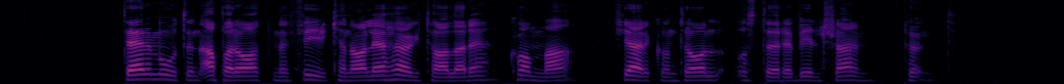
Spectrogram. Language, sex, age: Swedish, male, 27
